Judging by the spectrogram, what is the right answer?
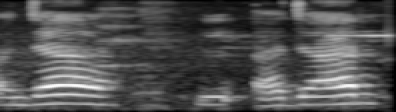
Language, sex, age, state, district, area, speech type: Sindhi, female, 60+, Gujarat, Surat, urban, spontaneous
